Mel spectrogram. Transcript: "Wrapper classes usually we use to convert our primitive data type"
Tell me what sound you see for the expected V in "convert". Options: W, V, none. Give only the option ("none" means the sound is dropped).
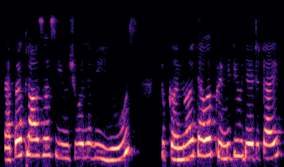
V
